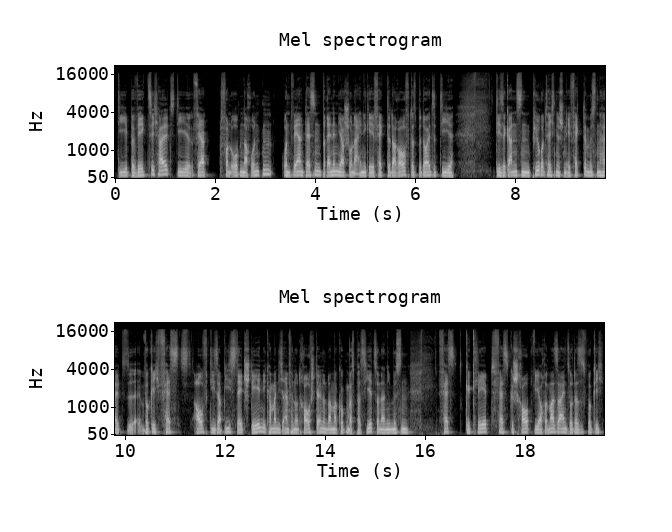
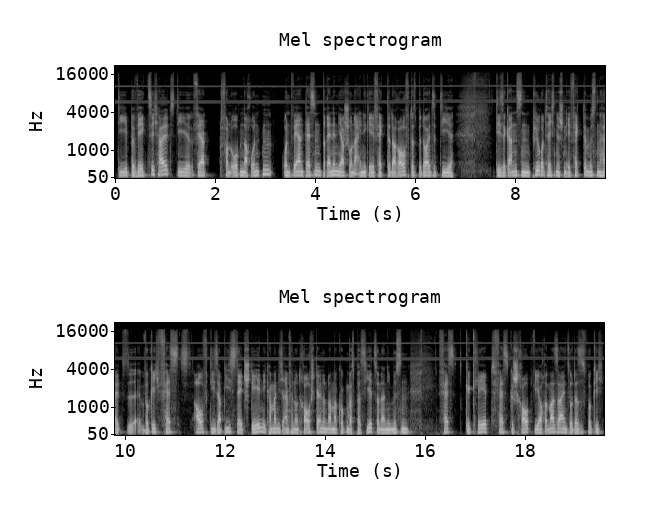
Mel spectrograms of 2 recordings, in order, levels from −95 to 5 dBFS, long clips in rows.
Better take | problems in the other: first | high-pitched whine; faint; throughout; 10.5 kHz, 25 dB below the speech

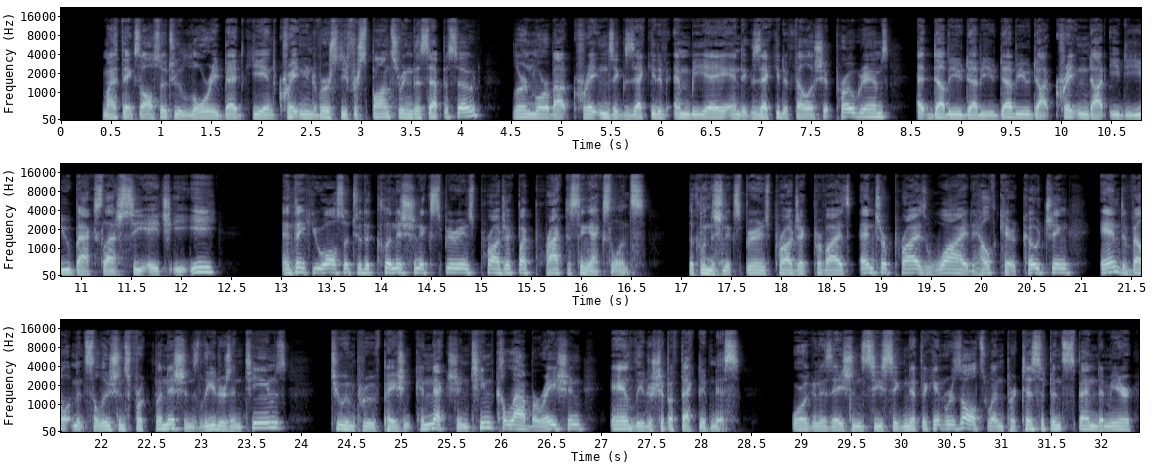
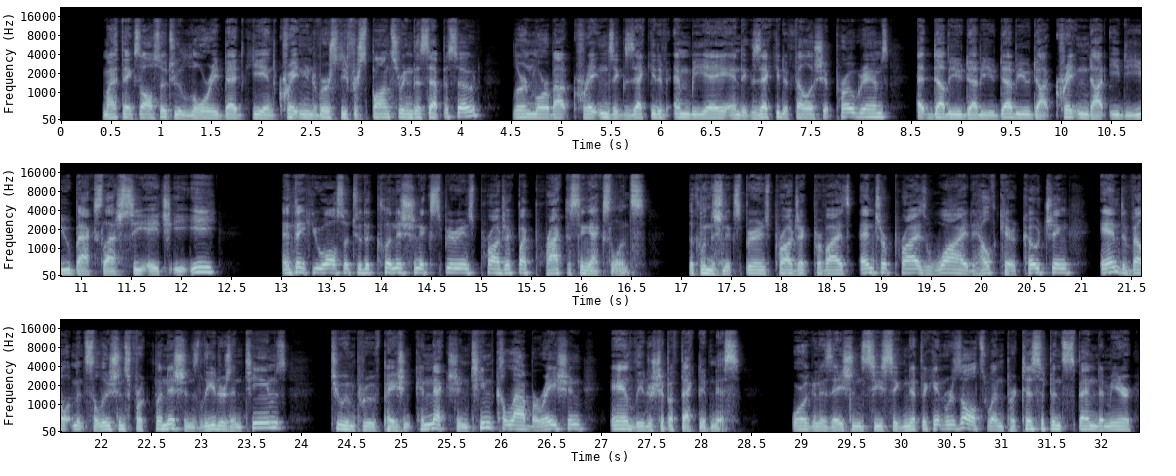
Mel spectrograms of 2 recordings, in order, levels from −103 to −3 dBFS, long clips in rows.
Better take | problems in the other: neither | none

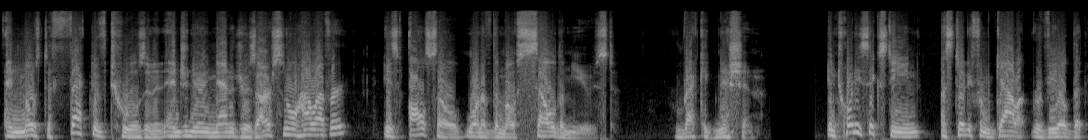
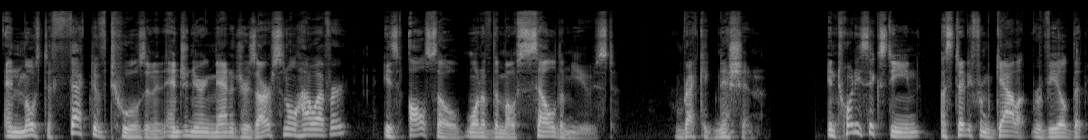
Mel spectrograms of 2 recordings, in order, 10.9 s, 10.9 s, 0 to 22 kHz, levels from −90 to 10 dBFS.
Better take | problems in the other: second | distortion; heavy; 18% of the sound clipped

